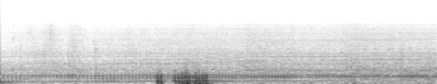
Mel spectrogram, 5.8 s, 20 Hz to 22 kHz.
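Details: Kawasaki KLX 150 road test in fifth gear after a new RER 150 carburetor and the CDI socket loose-contact fix: small single thumping evenly with a brief rev, no stumbles or cutting out, where it used to stutter before; normal running.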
